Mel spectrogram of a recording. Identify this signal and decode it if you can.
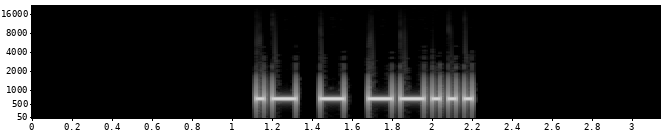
Morse code, heard as a keyed tone, about 30 wpm, 700 Hz. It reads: AT7
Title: Common Cut Numbers - 3-Digit 30wpm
